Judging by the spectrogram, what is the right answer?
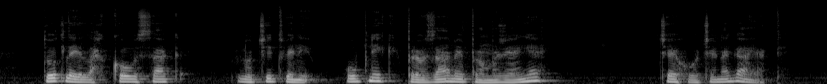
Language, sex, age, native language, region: Slovenian, male, 30-49, Slovenian, Savinja region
